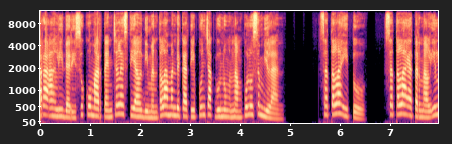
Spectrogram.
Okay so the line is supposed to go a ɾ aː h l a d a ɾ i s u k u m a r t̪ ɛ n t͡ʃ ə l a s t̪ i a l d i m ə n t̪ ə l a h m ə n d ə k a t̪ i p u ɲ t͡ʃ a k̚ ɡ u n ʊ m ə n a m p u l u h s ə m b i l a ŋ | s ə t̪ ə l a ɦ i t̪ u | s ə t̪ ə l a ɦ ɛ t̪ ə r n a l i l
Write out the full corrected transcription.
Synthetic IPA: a ɾ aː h l i d a ɾ i s u k u m a r t̪ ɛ n t͡ʃ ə l ɛ s t̪ i a l d i m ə n t̪ ə l a h m ə n d ə k a t̪ i p u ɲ t͡ʃ a k̚ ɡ u n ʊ ŋ ə n a m p u l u h s ə m b i l a n | s ə t̪ ə l a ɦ i t̪ u | s ə t̪ ə l a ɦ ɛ t̪ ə r n a l i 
